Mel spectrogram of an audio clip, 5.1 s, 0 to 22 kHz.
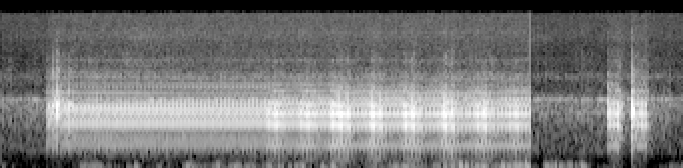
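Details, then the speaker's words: Huper AK15A (15HA400) power amplifier board with bass sometimes cutting out: touching the input gives a steady, slightly pulsing buzzing hum through the loaded speaker output, showing the power/output stage works normally; ±15 V DC symmetric supply feeds the tone control. "apabila ini di sentuh dan output power-nya ini di beban Speakernya itu bunyi maka bagian mesin ini normal teman-teman ya bagian mesin ini normal"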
